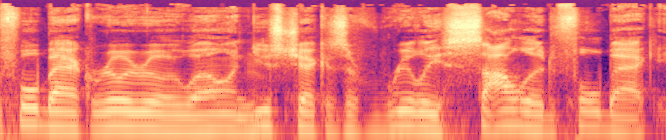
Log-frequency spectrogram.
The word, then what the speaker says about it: Juszczyk: The one thing they don't come out of here unscathed, and it's weird to say it, but big loss here is Juszczyk Am I saying that right? Just check. – Kyle Juszczyk.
